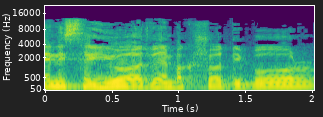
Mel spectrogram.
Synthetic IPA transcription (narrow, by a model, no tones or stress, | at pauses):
enːisajjot̪veenbakḁʃot̪̚d̪ibuɾ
